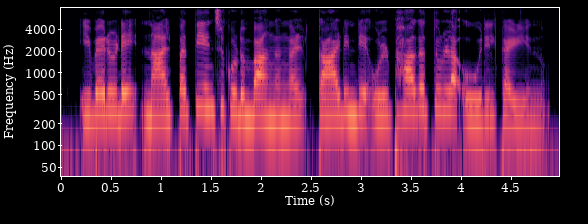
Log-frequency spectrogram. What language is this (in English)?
Malayalam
